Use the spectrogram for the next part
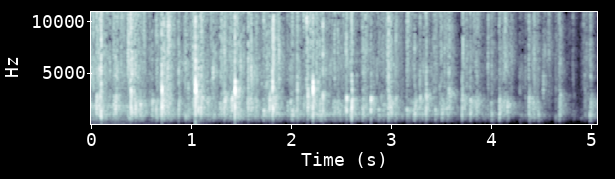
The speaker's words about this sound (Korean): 박수 한번 칩시다.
